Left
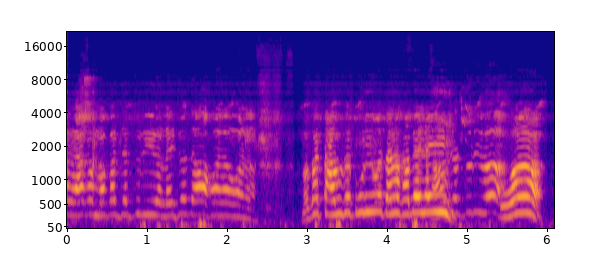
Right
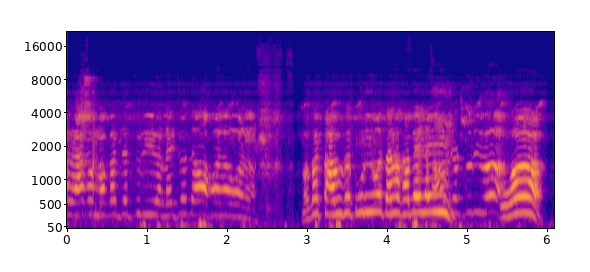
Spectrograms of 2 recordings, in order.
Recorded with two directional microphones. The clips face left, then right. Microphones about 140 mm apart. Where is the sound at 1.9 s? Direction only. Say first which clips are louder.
Left 2 dB; 65° left (ahead or behind).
